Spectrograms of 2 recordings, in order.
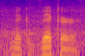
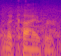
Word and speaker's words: McVicker: okay so we have Chase McVicker yes not mver I apologize to the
